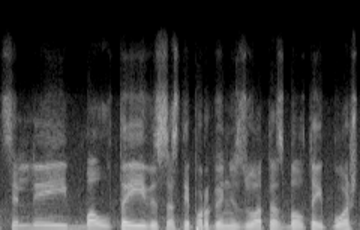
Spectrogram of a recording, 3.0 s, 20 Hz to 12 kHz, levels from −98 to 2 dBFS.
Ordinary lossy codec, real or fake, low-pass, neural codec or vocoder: Opus, 16 kbps; real; 7.2 kHz; none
